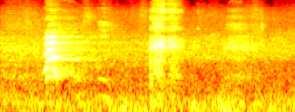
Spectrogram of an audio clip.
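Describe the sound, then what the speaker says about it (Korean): A dog barks from some distance, in two or three short bursts with pauses between, over a low background hum. "엄청나게 짖네."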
